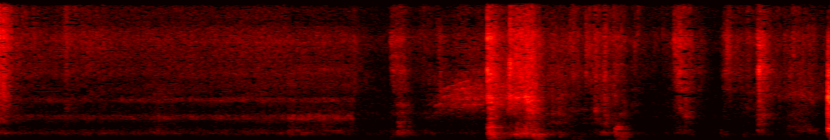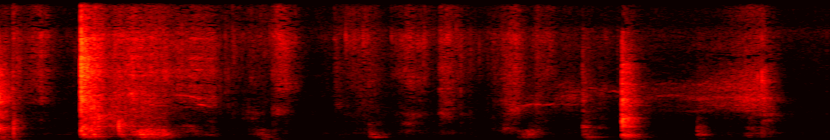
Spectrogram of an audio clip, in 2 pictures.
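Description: Hands mixing raw turkey wings with seasonings and chopped onions in a pot: faint, irregular rubbing and handling of wet meat, loudest around four and seven seconds in.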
